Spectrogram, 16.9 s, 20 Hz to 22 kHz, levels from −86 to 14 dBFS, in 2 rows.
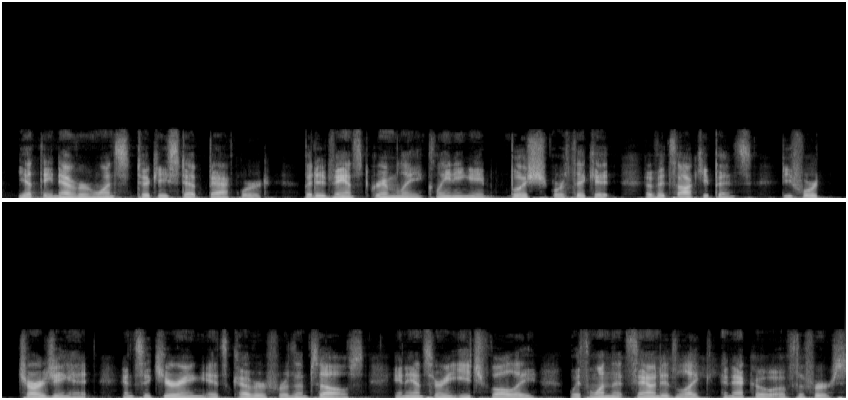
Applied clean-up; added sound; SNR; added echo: neural mask model DeepFilterNet 3.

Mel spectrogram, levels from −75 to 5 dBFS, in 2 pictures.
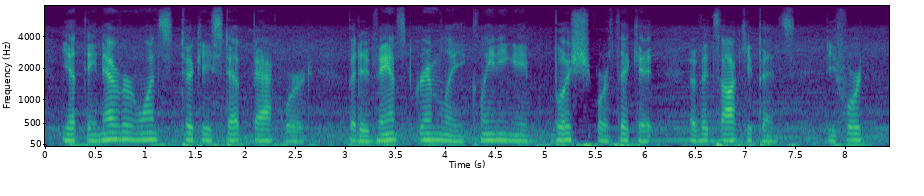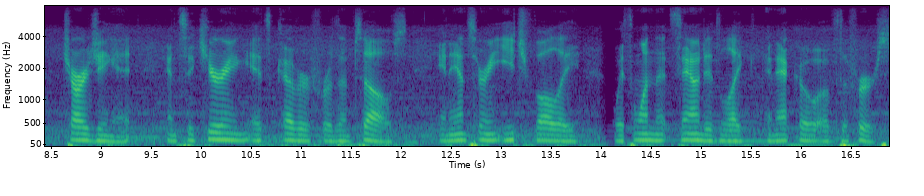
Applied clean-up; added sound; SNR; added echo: none; Guitar; 14 dB; none.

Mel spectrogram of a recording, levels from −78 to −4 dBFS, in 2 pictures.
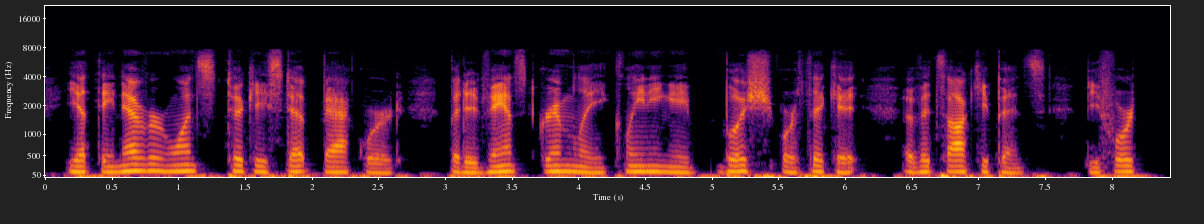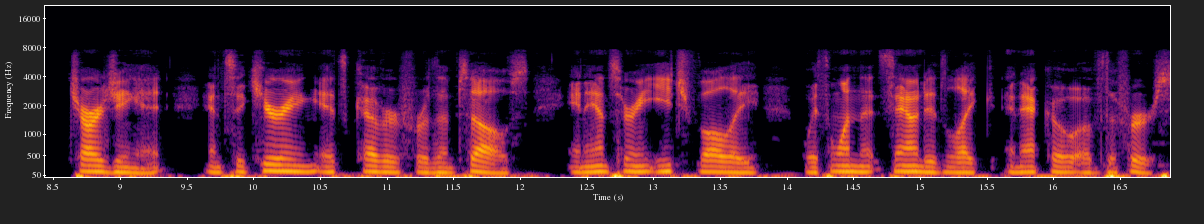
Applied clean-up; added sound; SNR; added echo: none; none; none; none.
